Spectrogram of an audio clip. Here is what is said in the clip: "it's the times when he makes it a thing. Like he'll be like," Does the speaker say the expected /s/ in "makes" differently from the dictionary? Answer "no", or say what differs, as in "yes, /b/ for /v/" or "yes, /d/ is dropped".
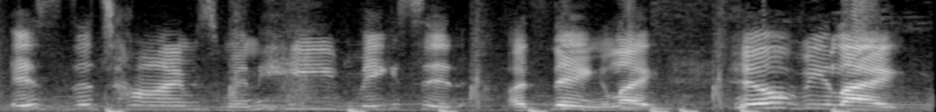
no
